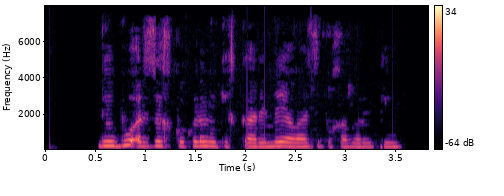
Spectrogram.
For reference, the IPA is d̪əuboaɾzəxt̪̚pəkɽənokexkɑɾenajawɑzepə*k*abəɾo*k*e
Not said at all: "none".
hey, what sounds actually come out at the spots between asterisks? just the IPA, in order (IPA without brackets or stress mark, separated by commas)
x, k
